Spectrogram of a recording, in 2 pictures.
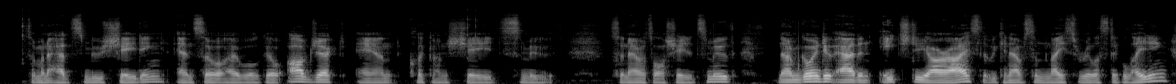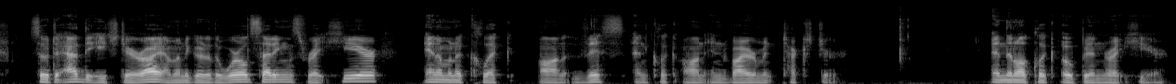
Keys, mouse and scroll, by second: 0.0-3.1 drag, 14.1 click, 17.4-20.4 drag.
